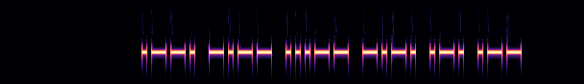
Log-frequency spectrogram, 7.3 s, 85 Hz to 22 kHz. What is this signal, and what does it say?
Morse code, heard as a keyed tone, about 20 wpm, 700 Hz. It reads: PY3CRW
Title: DXCC-100 Call Signs - 6 Characters - 20wpm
